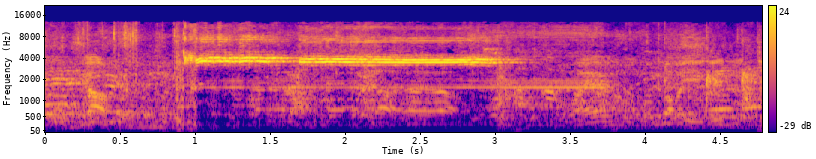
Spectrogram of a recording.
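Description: A loud buzzer sounds steadily for a few seconds.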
